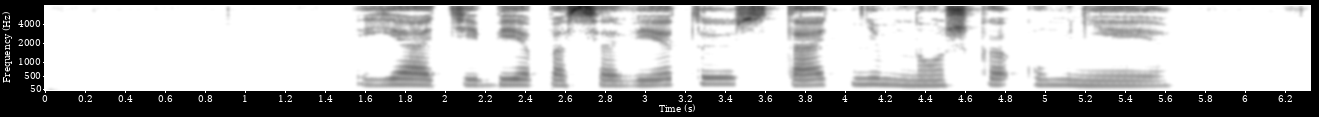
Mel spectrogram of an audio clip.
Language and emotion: Russian, neutral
